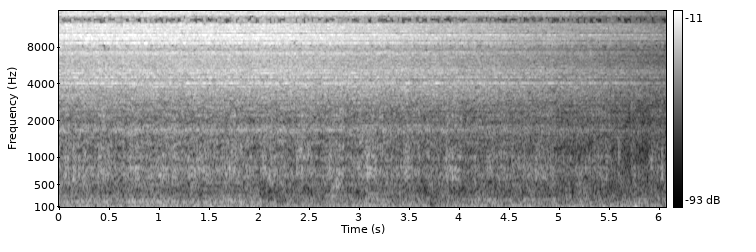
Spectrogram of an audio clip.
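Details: Basement, house water main slowly reopened after replacing an outdoor spigot: steady airy hiss slowly fading as lines refill, expected to stop on its own; normal refill.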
